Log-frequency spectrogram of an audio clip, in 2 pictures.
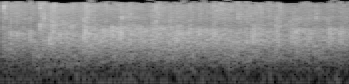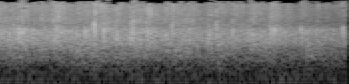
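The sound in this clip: Audience applause welcomes a guest speaker at a Wednesday-night church gathering: dense, even clapping that holds steady and eases slightly toward the end.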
